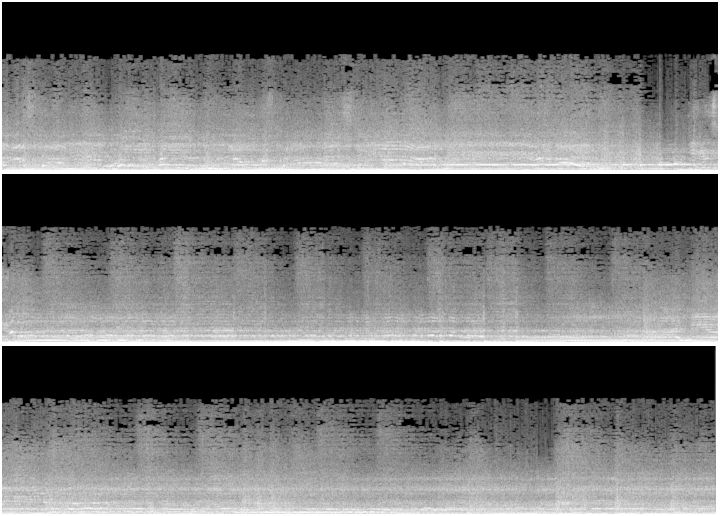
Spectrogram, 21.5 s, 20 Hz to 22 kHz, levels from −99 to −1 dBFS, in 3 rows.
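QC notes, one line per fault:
Throughout, hard clipping: a harsh fuzz rides on every loud moment rather than just occasional crackle. The signal is pushed about 9 dB beyond what the stage can pass, so peaks are cut flat on roughly one sample in seven, spraying high harmonics.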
